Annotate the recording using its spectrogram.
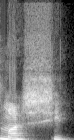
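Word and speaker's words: ます: yeah so it is Mas but it's generally pronounced that Mas is pronounced very quickly and concisely so m m yes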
